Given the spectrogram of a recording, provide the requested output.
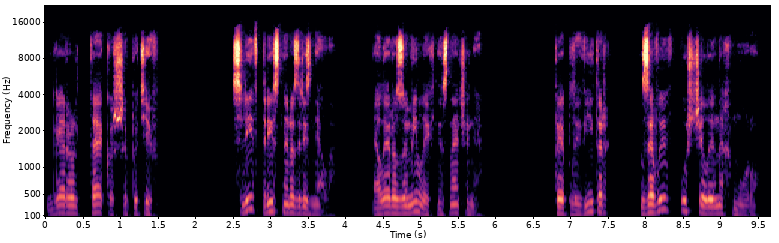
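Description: Mellow man narrating a story. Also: mid-range voice, dry recording, studio quality. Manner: steady, measured storytelling. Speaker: audiobook narrator. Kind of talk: scripted narration.

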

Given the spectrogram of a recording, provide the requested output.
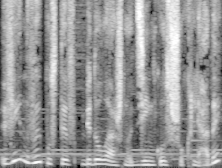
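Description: Expressive woman narrating a storybook. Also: mid-range voice, moderate pace, faint music behind. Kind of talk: audiobook narration.

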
